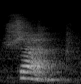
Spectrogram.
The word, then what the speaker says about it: 善: this character is pronounced as Shan Shan alone it's an adjective which means benevolent kind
